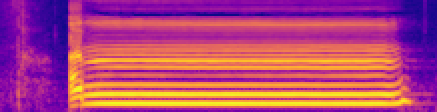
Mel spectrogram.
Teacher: akan sengau suaranya akan sengau tahu sengau teman-teman nah dia akan suaranya akan masuk ke rongga hidung dan suaranya akan sengau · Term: dengung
